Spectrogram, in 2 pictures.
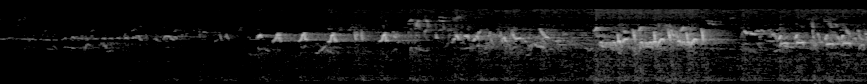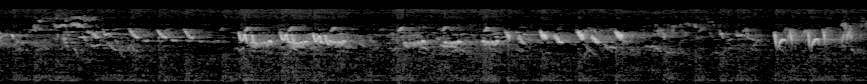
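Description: Small birds chirping and twittering, many quick high calls and trills overlapping, fading in over the first few seconds and then going on busily.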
